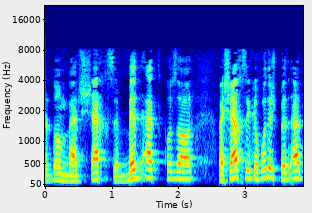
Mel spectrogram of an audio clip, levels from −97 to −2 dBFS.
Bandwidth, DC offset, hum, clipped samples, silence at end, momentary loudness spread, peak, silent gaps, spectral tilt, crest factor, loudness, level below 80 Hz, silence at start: 8.6 kHz; under 0.1%; none; under 0.1%; 0 s; 10 LU; -8 dBFS; none; -5.5 dB/octave; 20 dB; -29 LUFS; -78 dBFS; 0 s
